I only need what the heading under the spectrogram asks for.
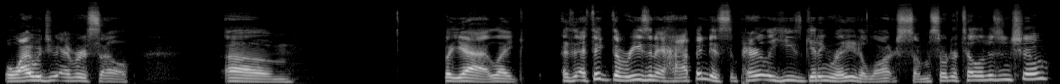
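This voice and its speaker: A young man co-hosting a casual podcast stream, talking loudly and excitably with plenty of swearing. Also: a little high, normal speed, no echo, studio quality. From Washington State. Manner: loud, excitable, profane. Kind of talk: casual banter.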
